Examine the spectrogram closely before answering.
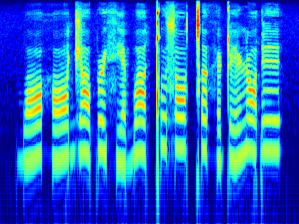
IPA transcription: bɔː˩˥hɔː˩˥ d͡ʒʌː˥˩pə˞˥˩fʲæ˩ bʌː˥˩ǃu˥s ɔː˥ǀə˥˩hɛ˩˥ ʈɪː˩˥ɳɔ˥˩ ɗɪ˥

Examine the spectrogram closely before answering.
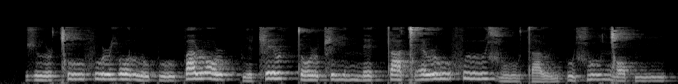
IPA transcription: ʒɯː˩ɹǀuː˧ fu˧ɹjo˧ lːu˩ puː˩pa˥ɹɔ˧ɹ pːi˩ ʈ͡ʂe˥ɹtːo˧ɹʈ͡ʂiː˧nːe˧ tːa˥ɡ͡ǀɛ˥ ɹu˥fɯː˥ ʑuː˩ta˩ɹ i˧pu˧ɕuː˥ŋ͡ǀɔ˧ piː˧

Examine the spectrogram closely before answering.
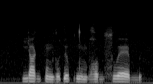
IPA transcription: jaɡpõɡɾu ɗɯpdõbʁʷɤɡ sʷɛb

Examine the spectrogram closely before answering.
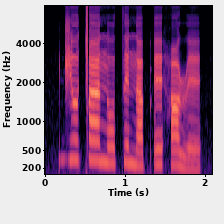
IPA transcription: d͡ʒʌː˥ǀa˥nɔ˦ t̪ɛ˥na˦ pʼɛ˦hɑ˦ ɹɛ˨

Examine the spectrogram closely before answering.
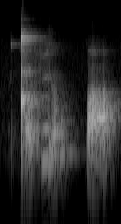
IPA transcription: ǃo̰fʎo̰ɡ pːɔ̰

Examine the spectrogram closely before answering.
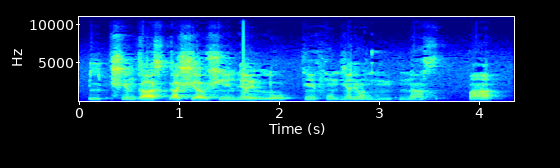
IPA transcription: lʲɛ̰xʲɐ̃ ɡax ɡaxʲao̯xʲẽdɾʲãe̯ lːokːẽ fõɡʲãɾʲɔ̃dmːɛ̰ nɐ̃ xo̰pːã

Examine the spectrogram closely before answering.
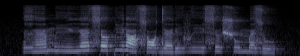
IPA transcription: ɣɛ̃˨˦miː˧ jɛ̃˦sə˦ɓi˦ ɾã˨sɔ˧dɛ˨ ɾi˧viː˧sɨ˦ ʃu˧mɛ˧zu˨

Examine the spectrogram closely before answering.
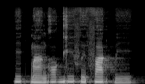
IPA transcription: i˦k͡pã˧ɡɔ˦ ɡi˦fĩ˧ fa˦ k͡pi˧

